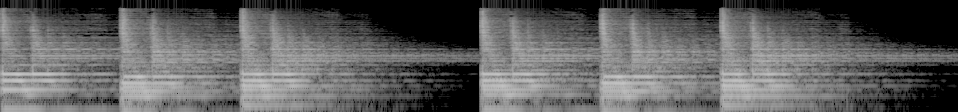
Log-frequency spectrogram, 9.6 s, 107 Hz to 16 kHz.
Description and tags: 100 BPM Dm Chords
I was demoing Serum and have made a few loops for you all
100, Dm, acid, bass, bpm, chords, dance, drum, electro, electronic, future, house, loop, music, serum, synth, techno, trance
